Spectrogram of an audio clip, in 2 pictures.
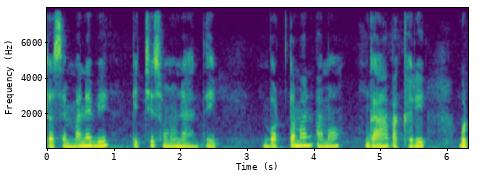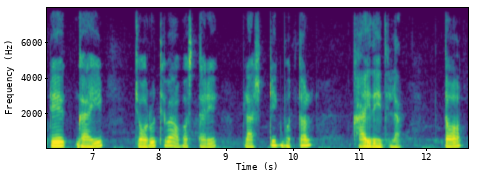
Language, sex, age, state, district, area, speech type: Odia, female, 30-45, Odisha, Puri, urban, spontaneous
